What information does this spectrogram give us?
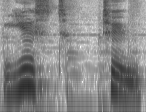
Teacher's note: You can hear a t sound instead of the ed as it's spelt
